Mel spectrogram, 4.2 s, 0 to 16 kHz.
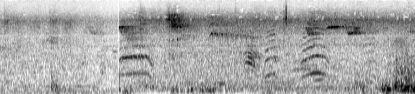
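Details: Meerkats at Taipei Zoo, recorded 15 April 2021 at 16:33, give short, arching chirps with a nasal, harmonic edge, repeated in quick, uneven bursts.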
